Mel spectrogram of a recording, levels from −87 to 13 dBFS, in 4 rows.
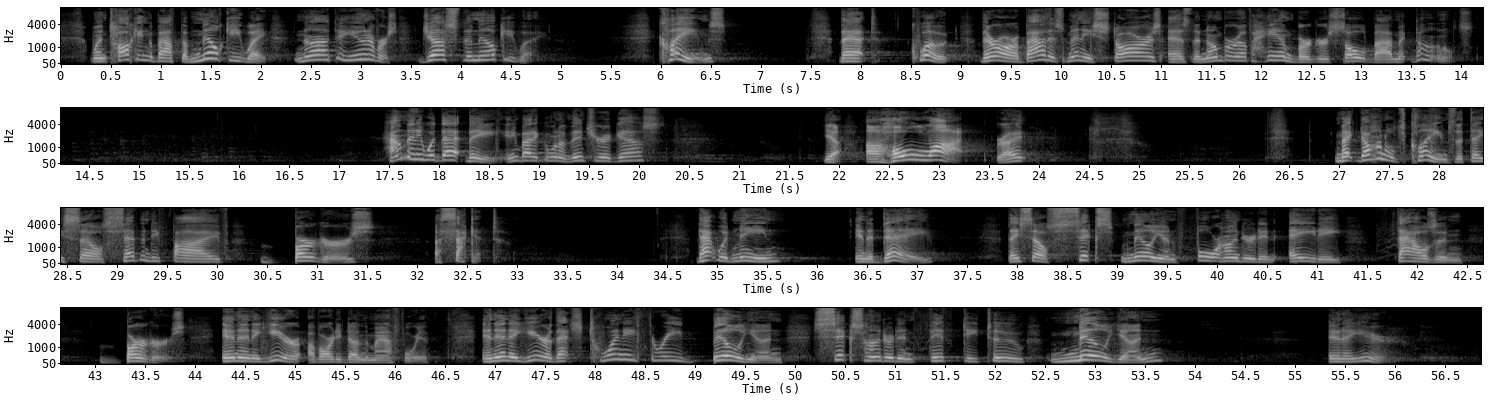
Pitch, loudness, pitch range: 200 Hz, -26 LUFS, 165-245 Hz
